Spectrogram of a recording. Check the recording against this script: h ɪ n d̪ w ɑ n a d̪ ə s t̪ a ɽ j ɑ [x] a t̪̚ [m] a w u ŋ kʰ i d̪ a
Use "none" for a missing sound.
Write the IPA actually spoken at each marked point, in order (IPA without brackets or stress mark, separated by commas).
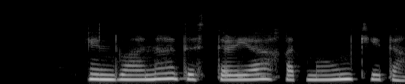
x, m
